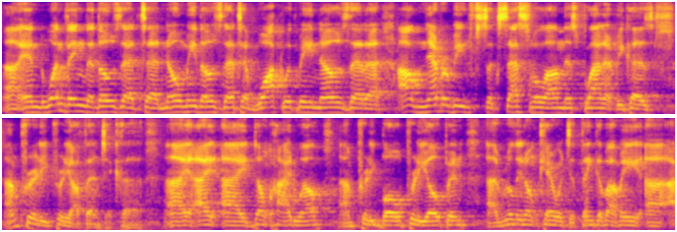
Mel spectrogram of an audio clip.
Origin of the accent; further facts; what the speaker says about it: Las Vegas, Nevada, United States; I grew up in Vegas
